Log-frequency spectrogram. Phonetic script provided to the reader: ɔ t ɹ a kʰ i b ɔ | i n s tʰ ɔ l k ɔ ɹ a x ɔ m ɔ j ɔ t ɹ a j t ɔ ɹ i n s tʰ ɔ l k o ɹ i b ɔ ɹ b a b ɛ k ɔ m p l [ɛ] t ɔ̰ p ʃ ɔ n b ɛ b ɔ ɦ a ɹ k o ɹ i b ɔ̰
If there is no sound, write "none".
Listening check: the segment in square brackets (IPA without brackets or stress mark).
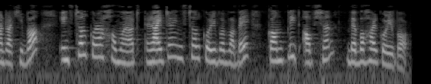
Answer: i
